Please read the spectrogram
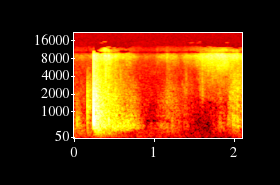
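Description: Yellow extension cord coil dropping and swinging: one soft thud and swish about a quarter second in that fades over about half a second, then a faint rustle of cord moving near the end.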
